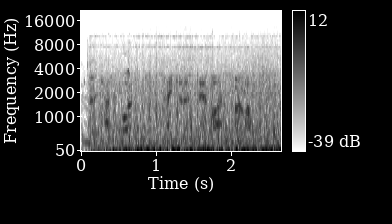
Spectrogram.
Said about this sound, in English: I mean, there's maybe we could play the third clip here, where I think the clip speaks for itself. It's a failed helicopter rescue attempt. Yeah, it's a failed helicopter rescue attempt.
